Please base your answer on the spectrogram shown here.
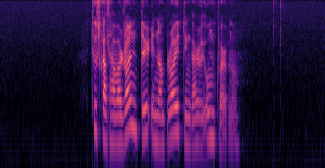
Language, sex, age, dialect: Faroese, female, 15-35, Norðuroyggjar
